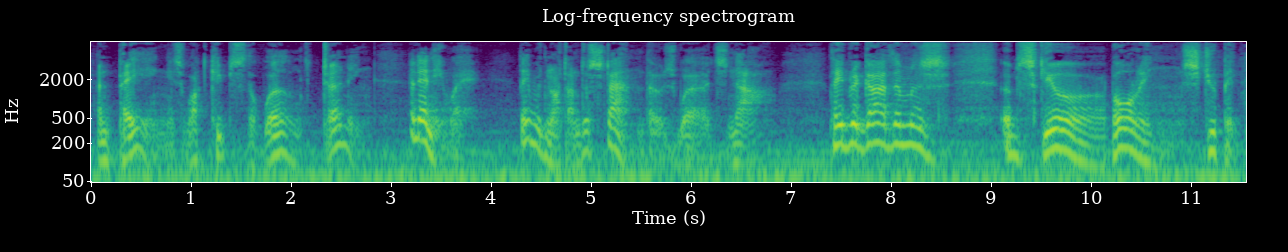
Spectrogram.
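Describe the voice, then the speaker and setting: An actor playing an urbane, cynical man of high authority in a radio drama, lecturing in a measured, condescending way. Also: sing-song, slight background noise. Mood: dismissive. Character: male world ruler, urbane, coolly cynical, menacing authority.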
